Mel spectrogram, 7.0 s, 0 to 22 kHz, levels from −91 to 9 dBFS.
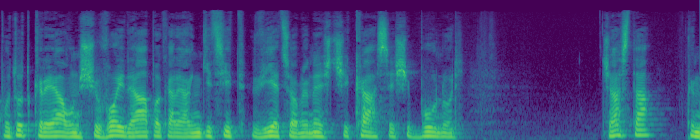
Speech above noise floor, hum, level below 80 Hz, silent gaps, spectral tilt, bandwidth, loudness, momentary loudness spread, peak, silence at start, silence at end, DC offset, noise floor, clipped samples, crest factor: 44 dB; none; -46 dBFS; none; -5.5 dB/octave; 16 kHz; -16 LUFS; 6 LU; 0 dBFS; 0 s; 0 s; under 0.1%; -59 dBFS; under 0.1%; 14 dB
